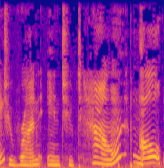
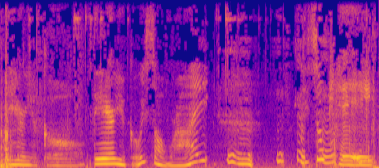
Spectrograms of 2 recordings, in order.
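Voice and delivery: calming the puppy; 4 semitones lower, much slower than usual. Real, not acted. Owner soothing the puppy on the vet table, slow and tender. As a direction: settle him down tenderly.

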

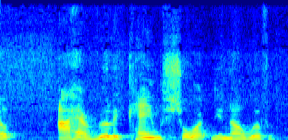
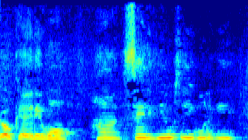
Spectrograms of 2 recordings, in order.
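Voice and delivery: mock confused parent; 10 semitones higher, faster than usual. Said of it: "and he say".

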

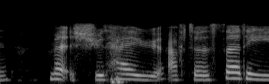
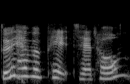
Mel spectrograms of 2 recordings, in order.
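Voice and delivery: Kiwi pet; 7 semitones higher, faster than usual. Retold or imitated. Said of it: "And I was like, "Pet?".

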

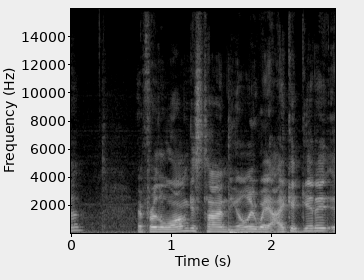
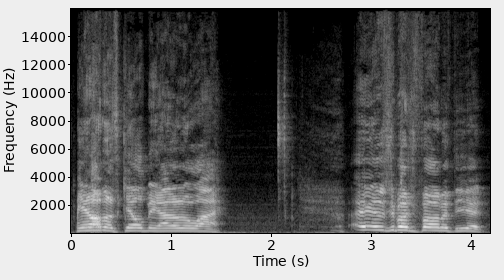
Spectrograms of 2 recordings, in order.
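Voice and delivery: hoarse after coughing; 6 semitones higher, 13 dB louder than usual. Real, not acted. Just coughing after chug.

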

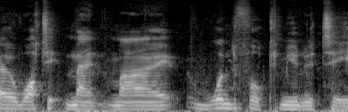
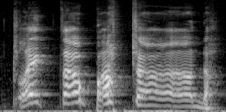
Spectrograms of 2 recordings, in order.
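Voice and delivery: silly voice; 7 semitones higher, 3 dB louder, slower than usual. Pretend. Slow put-on voice urging.

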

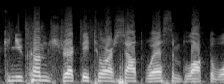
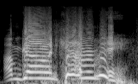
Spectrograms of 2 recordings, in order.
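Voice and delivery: very high, loud battlefield yell; cover me shout; 13 semitones higher, 4 dB louder than usual. Real, not acted. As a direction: scream it while sprinting for cover. Running under fire, calling out.

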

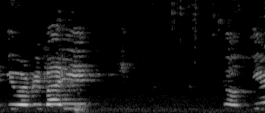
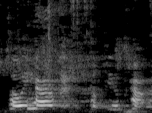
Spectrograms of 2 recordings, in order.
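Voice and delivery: breathless, catching breath; winded after walking, gasping slightly. Real, not acted. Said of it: "sorry, I'm catching my breath".

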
